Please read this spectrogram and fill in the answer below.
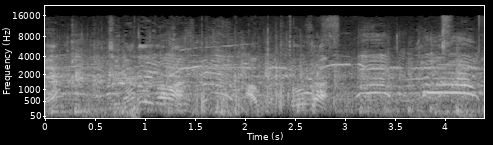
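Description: Voices talking and calling out, several overlapping at once.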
